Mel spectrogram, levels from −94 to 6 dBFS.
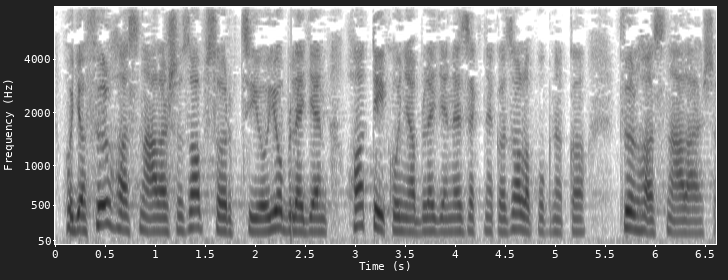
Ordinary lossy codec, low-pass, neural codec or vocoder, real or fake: none; none; none; real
